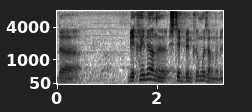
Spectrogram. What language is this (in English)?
Bodo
